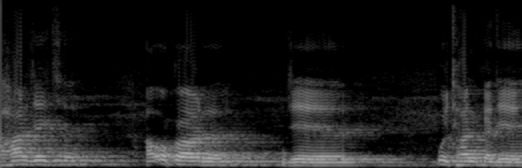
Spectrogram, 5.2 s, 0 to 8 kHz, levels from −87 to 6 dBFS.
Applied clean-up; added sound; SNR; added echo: none; none; none; none.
